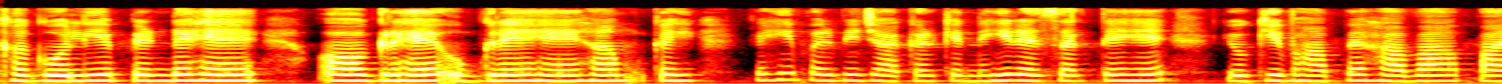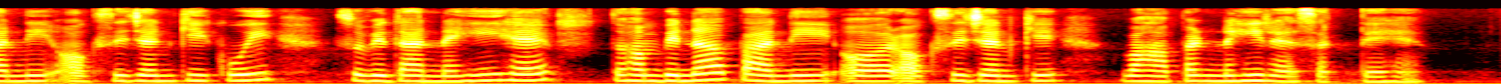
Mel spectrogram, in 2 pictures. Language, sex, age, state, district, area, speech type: Hindi, male, 60+, Rajasthan, Jaipur, urban, spontaneous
